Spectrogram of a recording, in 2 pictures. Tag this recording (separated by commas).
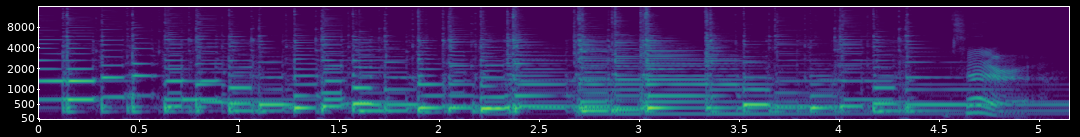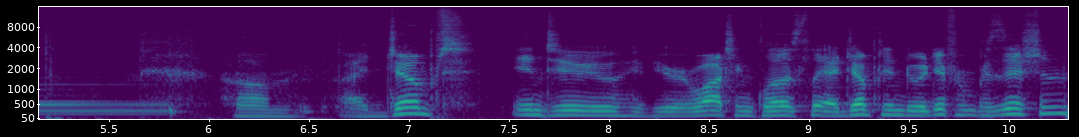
playing mandolin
